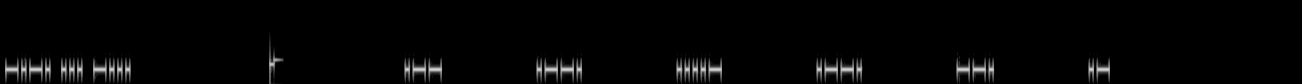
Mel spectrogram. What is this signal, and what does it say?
Morse code, heard as a keyed tone, about 30 wpm, spaced as for 10 wpm, 700 Hz. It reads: CSB WP4PGA
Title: USA Call Signs - 6 Characters - 8x Character Spacing - 30wpm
